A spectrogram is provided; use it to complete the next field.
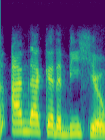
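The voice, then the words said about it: Failed attempt at South American accent. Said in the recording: “I don't actually know how to do a South American accent ... Just pretend that was a South American. Pretend that was a South American accent.”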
